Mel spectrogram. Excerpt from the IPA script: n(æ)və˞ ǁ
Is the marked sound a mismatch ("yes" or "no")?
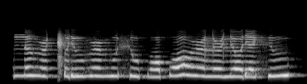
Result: yes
